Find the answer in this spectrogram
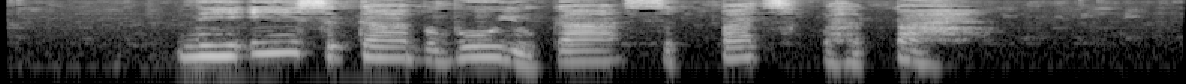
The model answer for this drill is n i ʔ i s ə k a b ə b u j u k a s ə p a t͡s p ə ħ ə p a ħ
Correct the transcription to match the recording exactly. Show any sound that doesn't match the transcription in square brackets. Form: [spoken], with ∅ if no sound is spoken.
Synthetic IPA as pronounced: n i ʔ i s ə k a b ə b u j u k a s ə p a t͡s p ə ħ ə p a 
